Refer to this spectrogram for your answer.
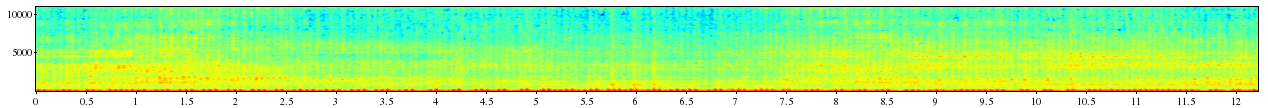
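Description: Even, steady twin-cylinder idle with a regular low thump and no misses or mechanical clatter; bike runs healthy from cold.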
